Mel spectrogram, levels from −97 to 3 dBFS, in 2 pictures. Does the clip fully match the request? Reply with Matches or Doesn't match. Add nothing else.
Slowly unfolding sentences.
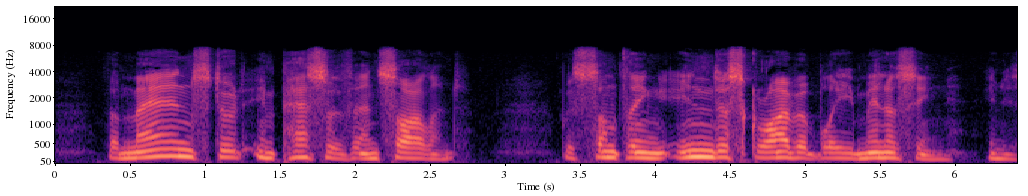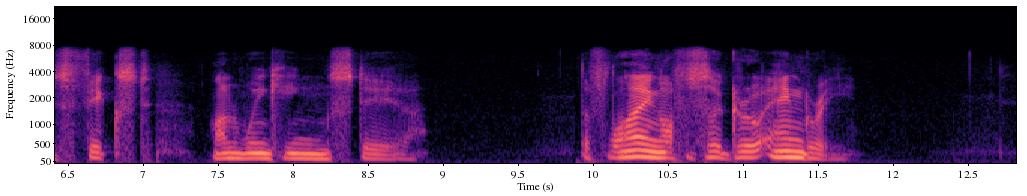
Matches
